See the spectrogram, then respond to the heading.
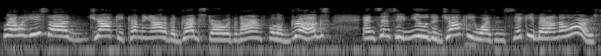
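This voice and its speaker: A dim, sweet girl from an old radio comedy, super high bright voice, earnest and guileless. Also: expressive, moderate pace, heavily acted. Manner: earnest, guileless, literal-minded. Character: naive, dim-witted, sweetly excitable young bride-to-be. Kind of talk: 1940s radio sitcom acting. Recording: dull 1940s radio recording, studio audience.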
